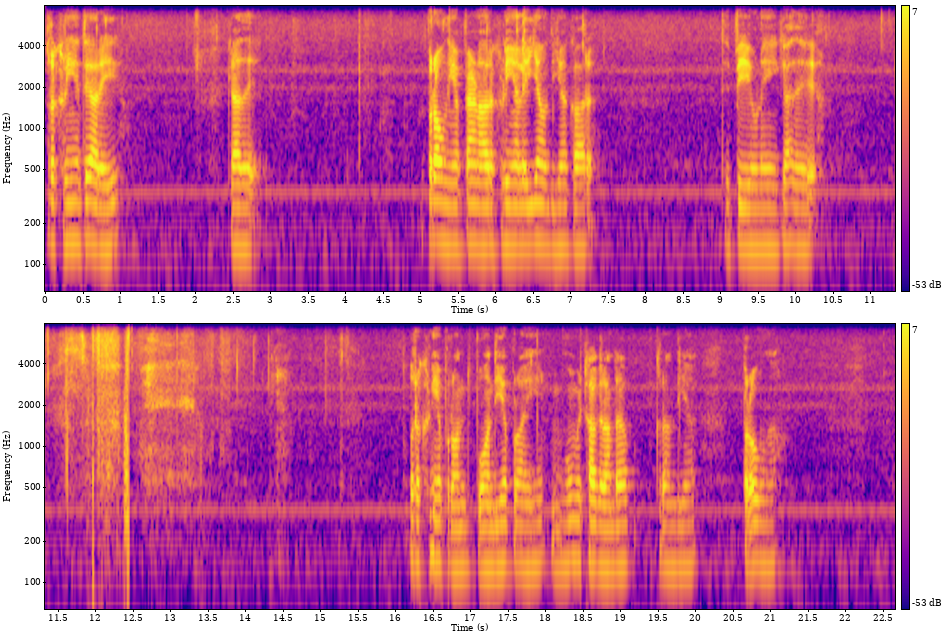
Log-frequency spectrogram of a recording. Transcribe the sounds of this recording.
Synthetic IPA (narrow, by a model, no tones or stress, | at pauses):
ɾəkʰɽɪjãːt̪ɪaːɾeːiː | kɛːd̪eː | pəɾʔaːnd̪ijãːpɛːɽãːɾəkʰɽɪjãːləijãːõːnd̪ɪjãːkəɾ | t̪eːpiːʊneːikɛːd̪eː | ɾəkʰɽɪjãːpaːpʊãːnd̪ɪjãːpʊɾaːĩːmõːmɪʈʰːaːɡəɾãːnd̪aː | kəɾãːnd̪ɪjãː | pəɾʔaːunãː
